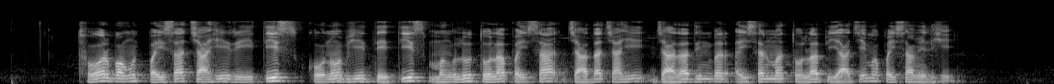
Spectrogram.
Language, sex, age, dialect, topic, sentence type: Chhattisgarhi, male, 18-24, Western/Budati/Khatahi, banking, statement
